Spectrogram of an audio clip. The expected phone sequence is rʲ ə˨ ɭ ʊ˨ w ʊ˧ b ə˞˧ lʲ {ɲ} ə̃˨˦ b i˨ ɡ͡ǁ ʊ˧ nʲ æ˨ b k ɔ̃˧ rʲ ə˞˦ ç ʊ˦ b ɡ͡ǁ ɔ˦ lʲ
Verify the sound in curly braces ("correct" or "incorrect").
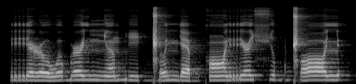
correct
